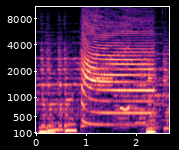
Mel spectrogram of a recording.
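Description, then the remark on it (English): A single loud, blaring air horn blast lasts over a second, bright and brassy with dense harmonics, set between short bursts of music or voices before and after it. “And I love the air horn too.”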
